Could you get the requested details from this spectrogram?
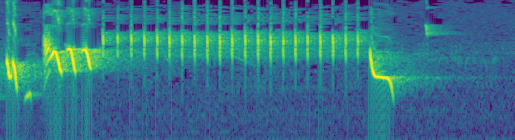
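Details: Common nightingale in a forest: a few loud slurred notes lead into a fast, even pulsing trill of about twenty beats, ending with one strong descending whistle.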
